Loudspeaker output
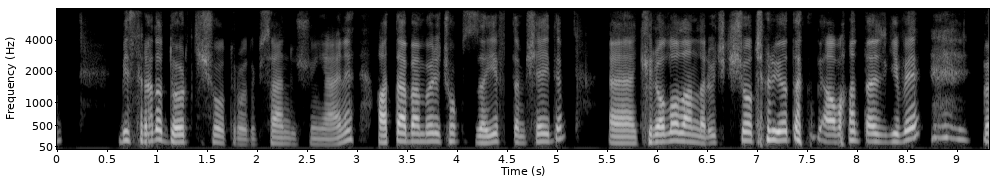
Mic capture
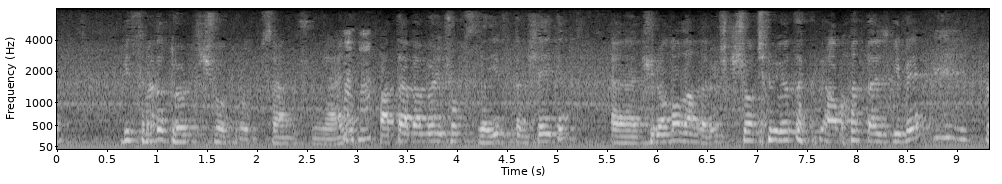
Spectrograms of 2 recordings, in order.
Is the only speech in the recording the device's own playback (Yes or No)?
No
